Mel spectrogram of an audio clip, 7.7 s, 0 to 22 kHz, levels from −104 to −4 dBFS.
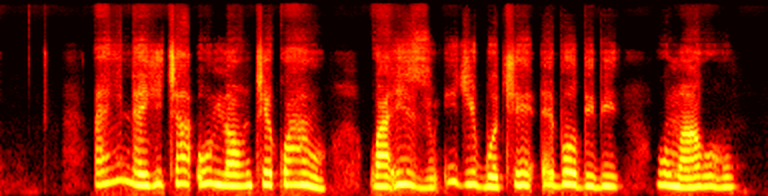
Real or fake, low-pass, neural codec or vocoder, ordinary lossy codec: fake; 19.8 kHz; codec, 44.1 kHz, 2.6 kbps, DAC; none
